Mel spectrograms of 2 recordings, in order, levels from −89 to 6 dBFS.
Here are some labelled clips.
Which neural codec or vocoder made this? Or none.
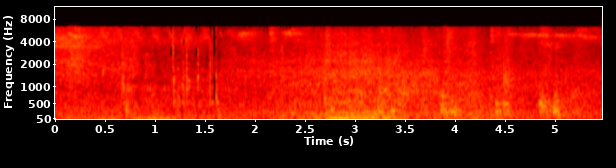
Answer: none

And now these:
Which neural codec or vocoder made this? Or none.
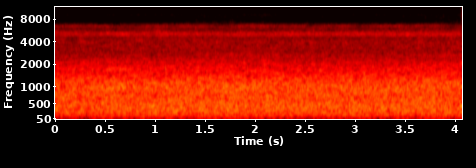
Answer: autoencoder, DAC-VAE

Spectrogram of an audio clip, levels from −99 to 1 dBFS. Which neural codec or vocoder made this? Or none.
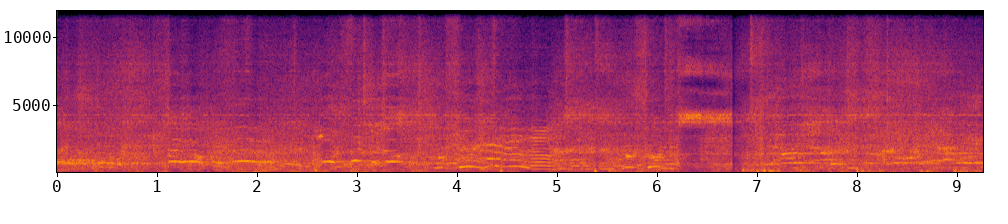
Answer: autoencoder, DAC-VAE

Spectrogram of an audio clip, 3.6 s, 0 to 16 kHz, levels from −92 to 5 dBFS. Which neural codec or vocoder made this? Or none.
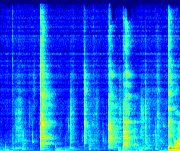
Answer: autoencoder, DAC-VAE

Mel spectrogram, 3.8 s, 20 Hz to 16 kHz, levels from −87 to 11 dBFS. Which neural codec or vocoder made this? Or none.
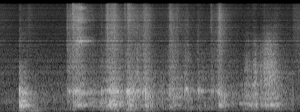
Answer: autoencoder, DAC-VAE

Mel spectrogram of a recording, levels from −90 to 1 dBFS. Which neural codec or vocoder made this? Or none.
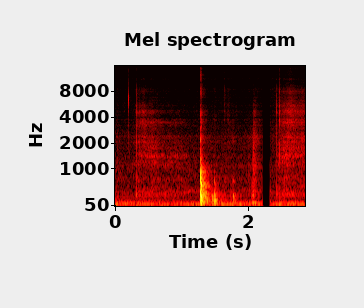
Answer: autoencoder, DAC-VAE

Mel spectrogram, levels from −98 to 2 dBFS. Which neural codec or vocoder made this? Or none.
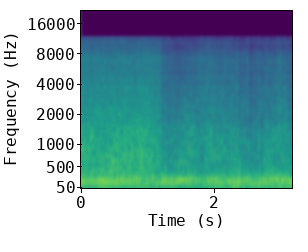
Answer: autoencoder, DAC-VAE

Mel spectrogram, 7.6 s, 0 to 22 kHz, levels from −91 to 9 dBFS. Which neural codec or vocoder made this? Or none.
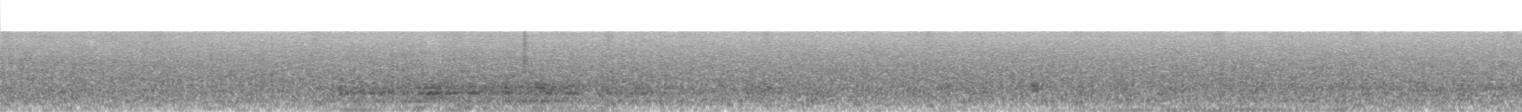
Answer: autoencoder, DAC-VAE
